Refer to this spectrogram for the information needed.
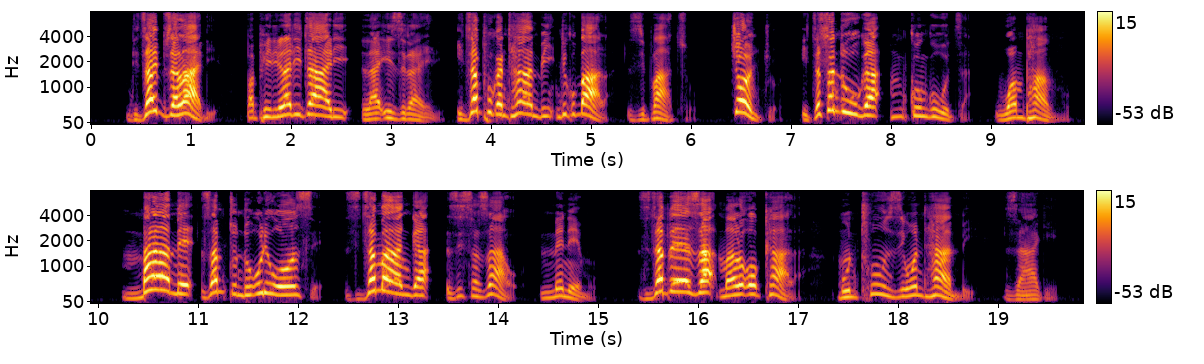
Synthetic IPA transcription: ndid͡zaibzalaɗḭ | papʰiɾilaɗitalilais̬ɾaɛ̰ːliid͡zapʰukantʰambindikuɓala̰ | zipa̰ːt͡sʰɔ̥ | t͡ʃɔnt͡ʃɔ̥ | id͡zasanduk̬am̩kuŋɡud͡za̰ | wampʰaːɱvu | mbalamɛzam̩tunduuliwɔnsɛ̰ | zid͡zamaŋɡazisaza̰wɔ | m̩mɛnɛ̰ːmɔ | zid͡zapɛzamalɔːkʰa̰la̰ | mun̩tʰunziwantʰambḭ | za̰ːkɛ̰

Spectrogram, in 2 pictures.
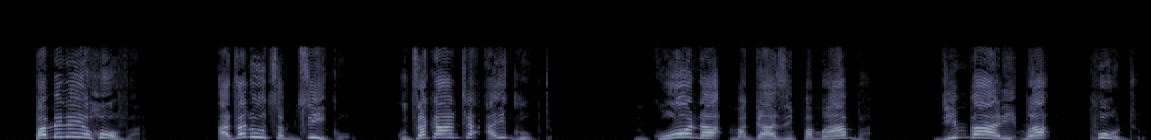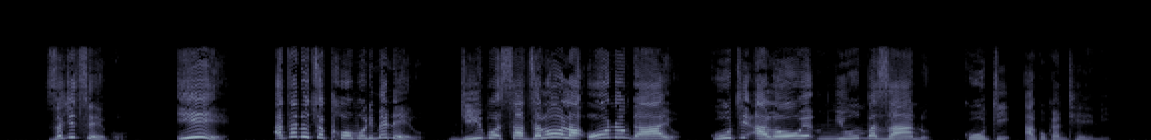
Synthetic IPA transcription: pamɛnɛjɛhɔva̰ː | d͡zaɗut͡sʰam̩d͡zikɔ̰ | kud͡zakantʰaʔaiɡup̚tɔ̥ | ŋ̩kuwɔnamaɡazipamwamba̰ | ndimbalimwa | pʰuntʰu̥ | zat͡ʃit͡sʰɛːkɔ̰ | ijɛ | ad͡zaɗut͡sʰakʰɔmɔlimɛnɛlɔ̰ | ndip̬ɔsad͡zalɔlaʔwɔnɔŋɡajɔ | kutiʔalɔwɛm̩ɲumbazanṵ | kutiakɔkantʰɛːni

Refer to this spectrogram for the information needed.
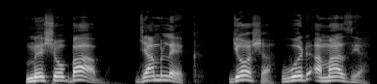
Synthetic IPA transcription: meʃobab̚ | d͡ʒamlɛk | d͡ʒɔʃa̰wodamazɪa̰

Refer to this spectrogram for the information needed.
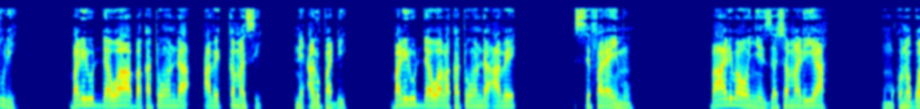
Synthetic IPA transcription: uli | βaliɾudːawaβakato̞ːndaː | βe̞kːamasḭ | ne̞ʔalupadi | βaliɾudːawaβakato̞ːndaːβe̞ | se̞faɾaimu | βaːliβawo̞ɲe̞zasamalija | mumuko̞no̞ɡwa

